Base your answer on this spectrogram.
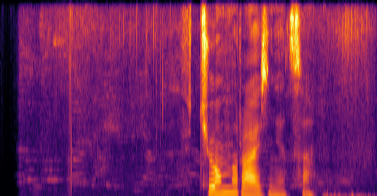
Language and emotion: Russian, neutral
